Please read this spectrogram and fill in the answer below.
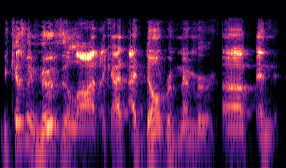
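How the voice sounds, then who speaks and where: Young man, bright voice. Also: mid-range voice, lively intonation, moderate pace. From Brazil, later Portugal, England and Louisiana. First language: Portuguese. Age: 20s. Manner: informal, swearing, checks in with "right?". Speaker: podcast guest, US Marine sergeant. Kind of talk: casual interview chat.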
